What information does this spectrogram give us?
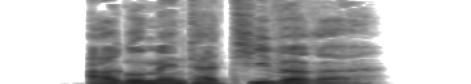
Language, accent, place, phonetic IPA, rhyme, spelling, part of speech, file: German, Germany, Berlin, [aʁɡumɛntaˈtiːvəʁə], -iːvəʁə, argumentativere, adjective, De-argumentativere.ogg
- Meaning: inflection of argumentativ: 1. strong/mixed nominative/accusative feminine singular comparative degree 2. strong nominative/accusative plural comparative degree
